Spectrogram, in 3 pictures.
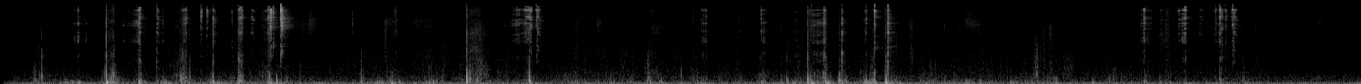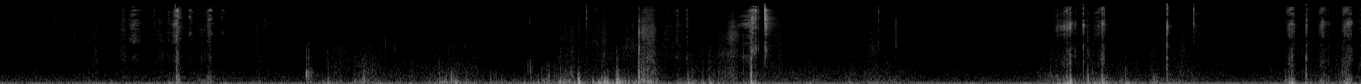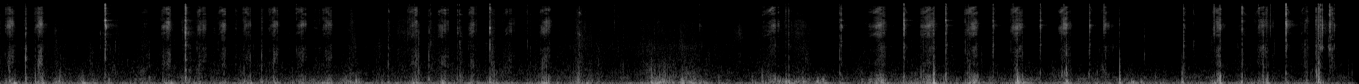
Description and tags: Scissor Cutting T-Shirt Cloth
Totally destroying a tee.
Result of this recording session:
Recorded with Zoom H2. Edited with Audacity.
cloth, clothes, clothing, cut, destroying, destruction, junk, material, recycling, scissor, scissors, slice, synthetic, tear, tearing, trash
